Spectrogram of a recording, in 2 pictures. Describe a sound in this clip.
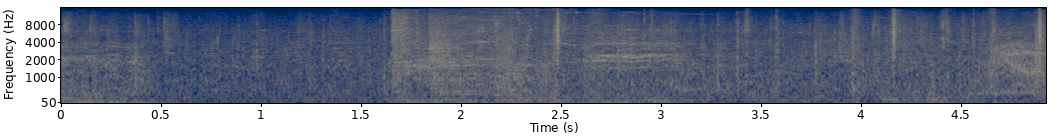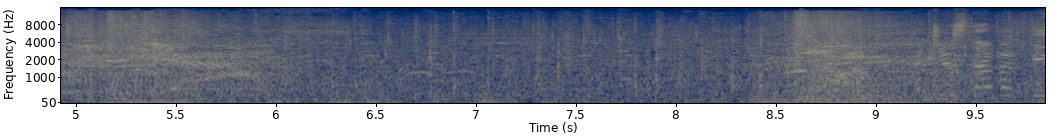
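Carriage wheels rumble and clatter over cobblestones.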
